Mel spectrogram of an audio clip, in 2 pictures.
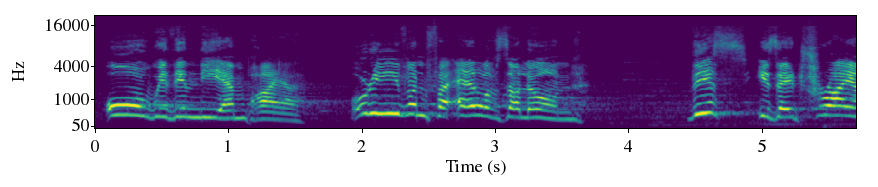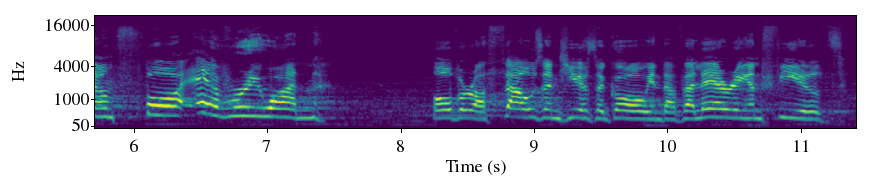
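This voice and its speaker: An idealistic elven ambassador in a fantasy game, with a high, forceful voice. She declaims proudly, her words ringing through a big reverberant hall. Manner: declamatory, earnest. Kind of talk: formal rallying speech, game acting. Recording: long echoing hall reverb.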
